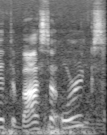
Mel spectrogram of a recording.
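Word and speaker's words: Beisa: The Basa oryx? Besa.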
